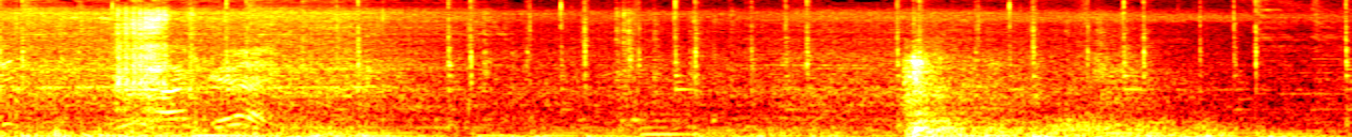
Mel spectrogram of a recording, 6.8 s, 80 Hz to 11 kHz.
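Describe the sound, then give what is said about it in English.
The engine of the oldest ferry in the country, a barge pushed by a tugboat on its side that carries about 3 cars and many bikes across a river, rumbles steadily and fairly loudly throughout, a deep continuous drone with a brief surge near the end, while muffled voices murmur faintly underneath. “The oldest ferry in the country is kind of like a barge that has a tugboat on the side of it.”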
